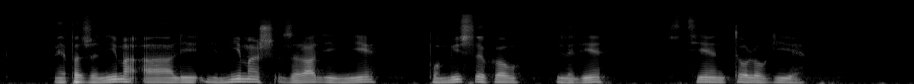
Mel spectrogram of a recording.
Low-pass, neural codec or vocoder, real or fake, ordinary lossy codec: 10.8 kHz; codec, 24 kHz, 1.2 kbps, DualCodec; fake; none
